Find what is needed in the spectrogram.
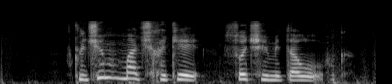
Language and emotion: Russian, neutral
